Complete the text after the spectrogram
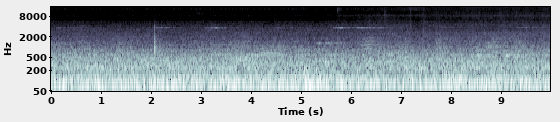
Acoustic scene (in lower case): subway station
